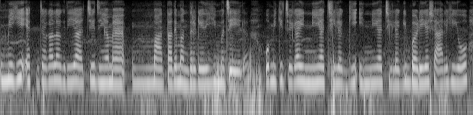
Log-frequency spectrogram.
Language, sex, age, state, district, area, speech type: Dogri, female, 18-30, Jammu and Kashmir, Udhampur, rural, spontaneous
